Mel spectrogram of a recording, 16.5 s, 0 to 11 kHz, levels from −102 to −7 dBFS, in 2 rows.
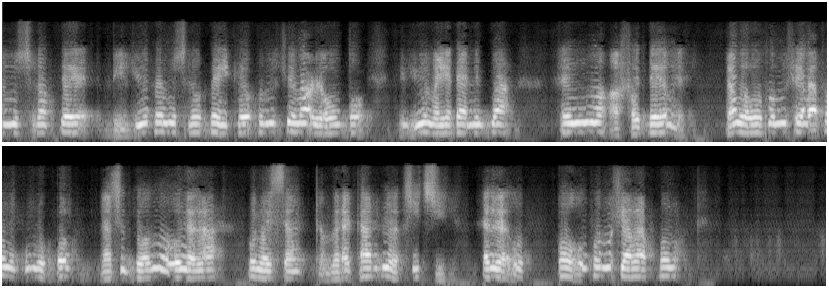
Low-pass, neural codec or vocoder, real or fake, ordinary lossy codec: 7.2 kHz; codec, 16 kHz, 0.5 kbps, FreqCodec, smaller model; fake; MP3, 48 kbps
